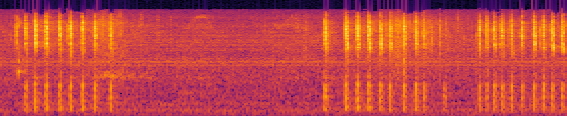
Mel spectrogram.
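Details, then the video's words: Stressed squirrel held before release back into the trees, giving rapid pulsed chattering bursts, about ten to twelve clicks each, in three runs separated by short pauses. "Irate Squirrel"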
